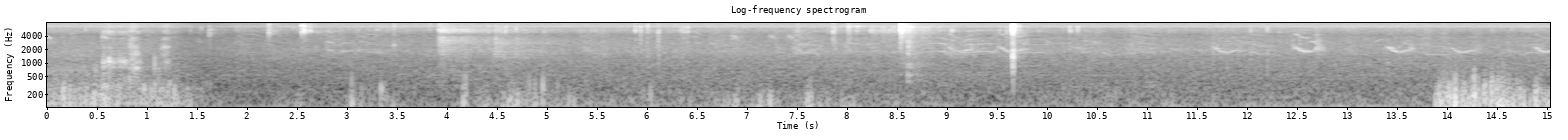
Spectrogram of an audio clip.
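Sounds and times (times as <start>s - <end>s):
wind buffeting microphone: 0.0s - 15.0s
wind rumble: 0.0s - 15.0s
bird chirping: 1.8s - 3.6s, 5.2s - 15.0s
sharp clicks: 7.5s - 10.4s.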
